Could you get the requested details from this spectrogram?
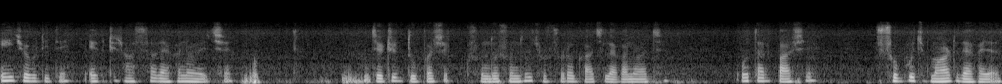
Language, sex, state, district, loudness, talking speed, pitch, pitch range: Bengali, male, West Bengal, North 24 Parganas, -22 LUFS, 130 wpm, 135 Hz, 125-155 Hz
